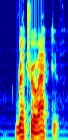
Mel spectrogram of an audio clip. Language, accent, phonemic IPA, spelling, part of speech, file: English, US, /ˌɹɛ.tɹoʊˈæk.tɪv/, retroactive, adjective, En-us-retroactive.ogg
- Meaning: Extending in scope, effect, application or influence to a prior time or to prior conditions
